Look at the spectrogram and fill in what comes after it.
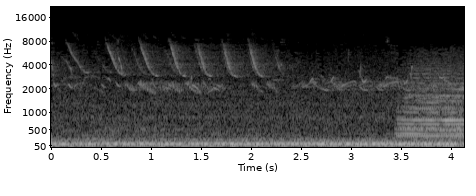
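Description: A songbird singing a run of quick down-slurred whistles, about two a second, over a steady low outdoor rumble. Near the end a steady chord of several held tones comes in.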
